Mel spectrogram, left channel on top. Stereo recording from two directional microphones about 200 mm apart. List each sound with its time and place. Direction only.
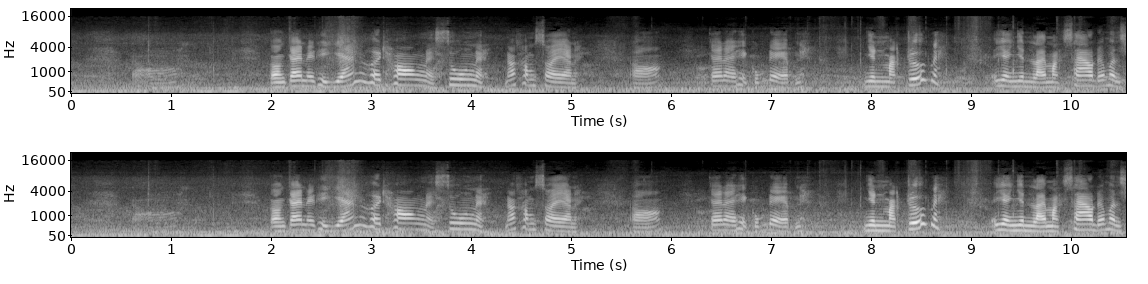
2.0 s speech: 15° left (ahead or behind)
